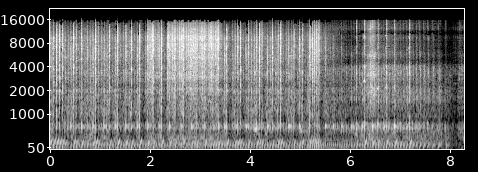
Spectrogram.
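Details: Universal 550 tractor diesel with a heavy, uneven knock at idle, about two per second; blue puffs and misfiring at the exhaust and leaked fuel found, pump recently rebuilt; injector suspected stuck open, cause unconfirmed.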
